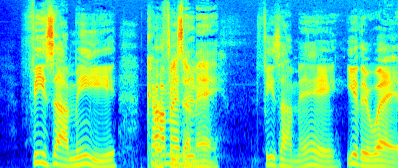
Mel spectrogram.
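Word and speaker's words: Fils-Aimé: Yeah, so in 2010, Nintendo of America president Reggie, help on pronunciation, Tyler? Fils-Ami. Fils-Ami commented...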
